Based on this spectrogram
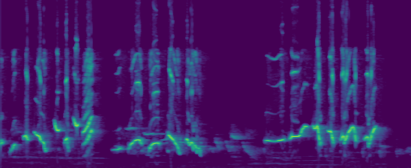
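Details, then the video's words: During morning singing practice, a caged Oriental magpie-robin pours out quick whistled notes, about four per second, mixing downslurs and sharp chips, then a long rising whistle followed by bouncing repeated phrases. "choè than hót đấu"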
